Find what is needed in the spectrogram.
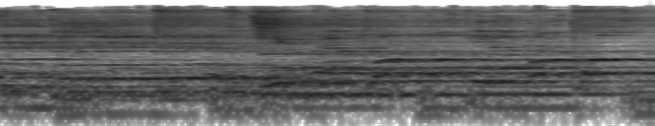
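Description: Amplified vocal duet sung into handheld microphones over musical accompaniment. The voices hold long notes and step from pitch to pitch.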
